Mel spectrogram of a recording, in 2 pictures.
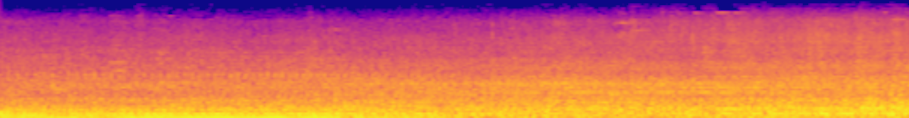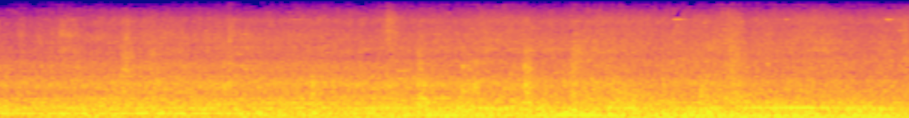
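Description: Heavy trucks' diesel engines running at low speed as they roll past: first a red Isuzu tank truck, then a green container truck approaching, with the engine rumble growing louder toward the end.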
